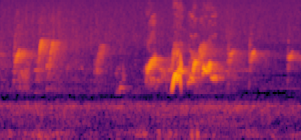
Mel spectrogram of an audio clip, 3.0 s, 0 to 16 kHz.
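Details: Red-whiskered bulbul decoy singing during a trapping session on 5 January 2018 to lure wild birds: a few faint, short warbled notes around the middle, over a steady low background hum.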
